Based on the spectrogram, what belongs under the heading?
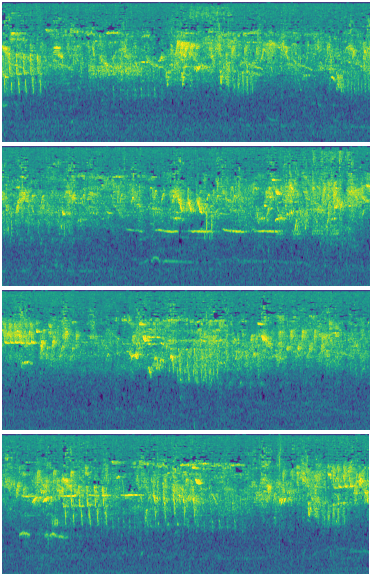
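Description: Faint, busy chirping of birds, with a few short whistled notes among it.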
